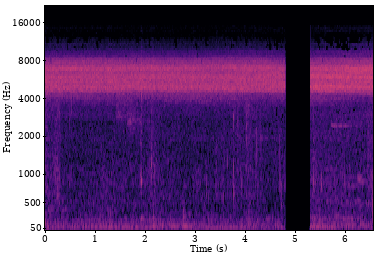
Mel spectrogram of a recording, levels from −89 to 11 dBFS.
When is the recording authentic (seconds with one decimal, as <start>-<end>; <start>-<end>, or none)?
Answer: 0.0-6.6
